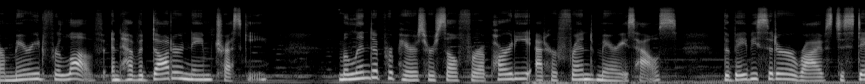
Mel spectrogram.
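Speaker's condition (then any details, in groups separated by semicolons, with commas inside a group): No condition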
